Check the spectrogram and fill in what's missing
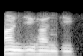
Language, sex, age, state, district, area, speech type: Punjabi, female, 60+, Punjab, Muktsar, urban, conversation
